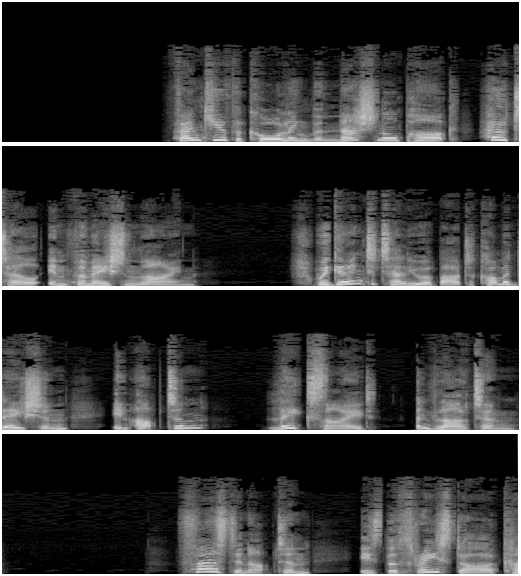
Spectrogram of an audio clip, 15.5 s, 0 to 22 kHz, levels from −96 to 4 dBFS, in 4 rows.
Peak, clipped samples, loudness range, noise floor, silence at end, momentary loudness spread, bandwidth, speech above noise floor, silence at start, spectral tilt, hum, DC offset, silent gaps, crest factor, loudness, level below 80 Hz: -6 dBFS; under 0.1%; 4 LU; under -90 dBFS; 0 s; 10 LU; 15.5 kHz; over 69 dB; 1.3 s; -1.5 dB/octave; none; under 0.1%; none; 18 dB; -21 LUFS; -78 dBFS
